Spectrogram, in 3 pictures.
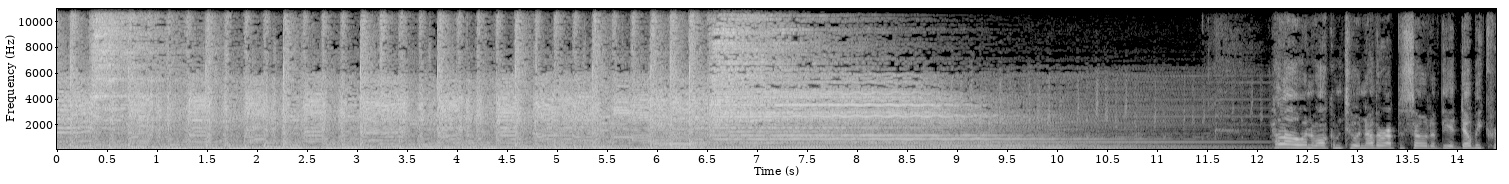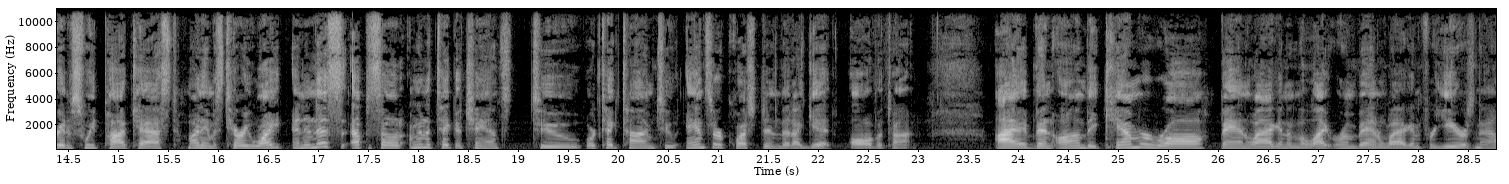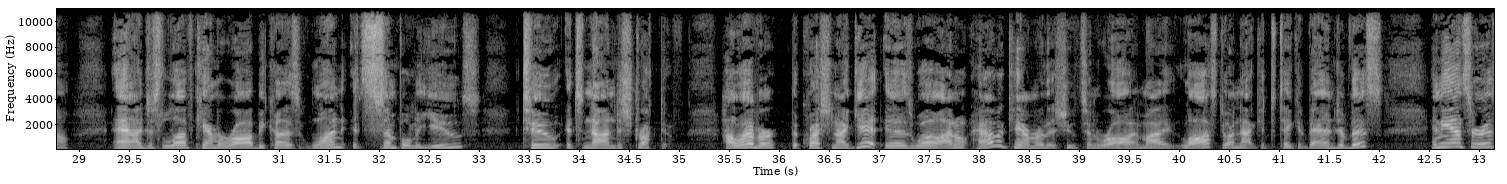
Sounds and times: Speech: 12.2s - 23.0s, 23.8s - 43.1s.

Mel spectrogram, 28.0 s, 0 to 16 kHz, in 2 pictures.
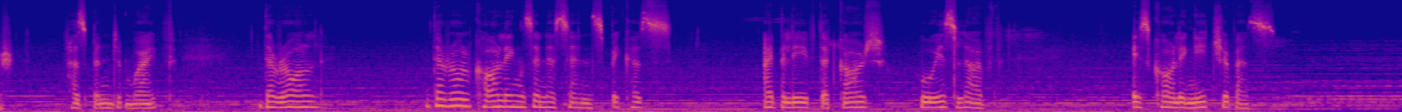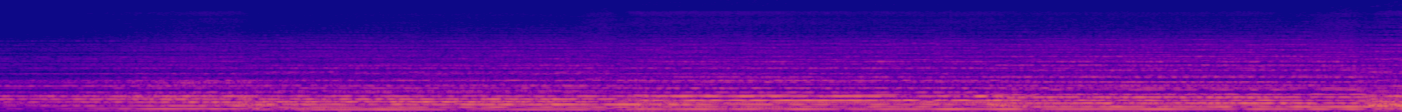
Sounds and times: New-age music: 0.0s - 28.0s
Female speech, woman speaking: 0.7s - 1.8s, 2.6s - 3.3s, 4.3s - 6.7s, 7.6s - 10.0s, 11.3s - 12.8s.

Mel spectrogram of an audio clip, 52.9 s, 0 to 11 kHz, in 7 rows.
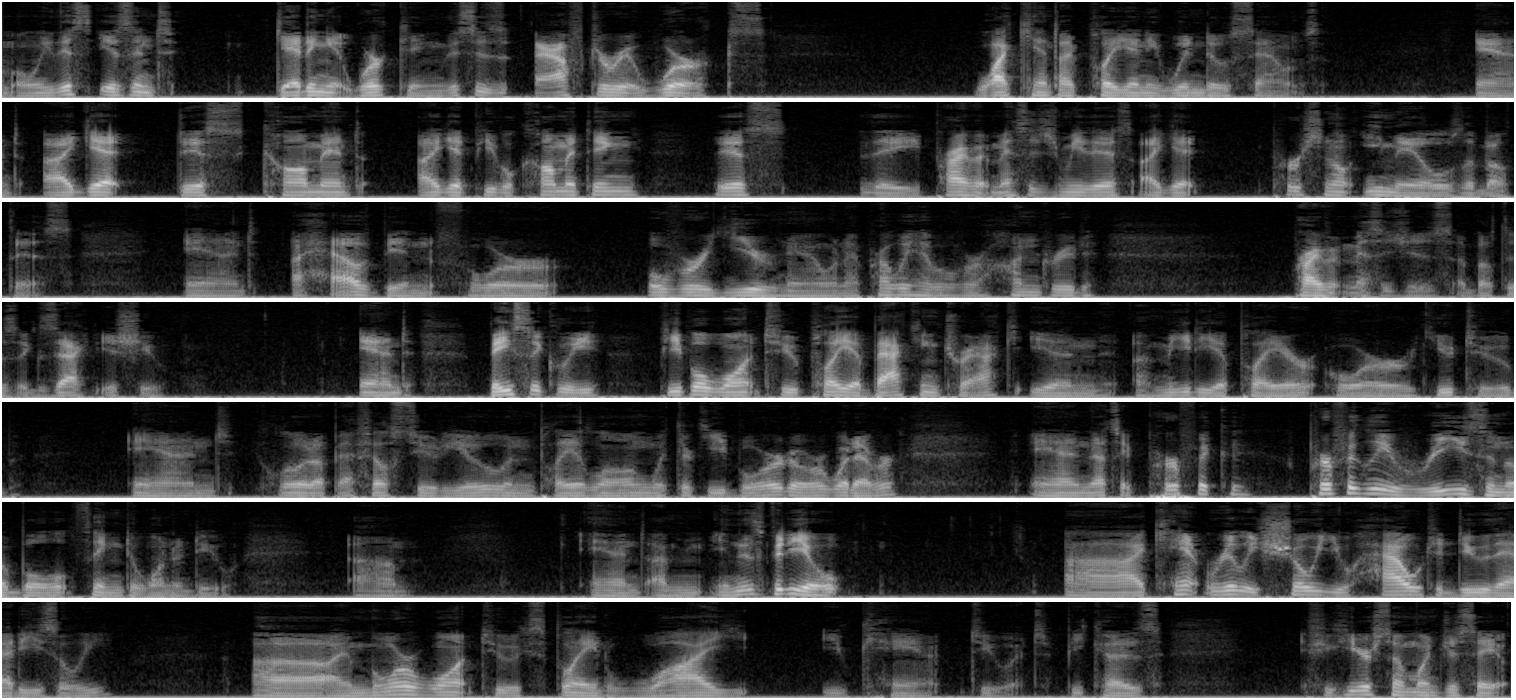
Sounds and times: Speech: 0.0s - 3.9s, 4.9s - 6.6s, 7.4s - 20.7s, 21.6s - 23.6s, 24.4s - 34.8s, 35.4s - 39.0s, 39.6s - 39.9s, 40.7s - 42.0s, 43.1s - 46.0s, 46.6s - 51.2s, 51.9s - 52.9s.

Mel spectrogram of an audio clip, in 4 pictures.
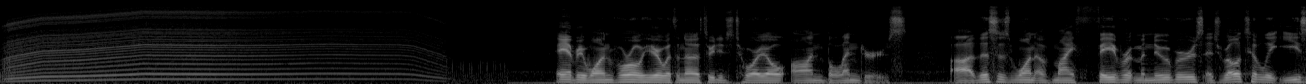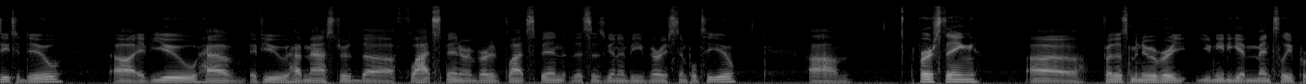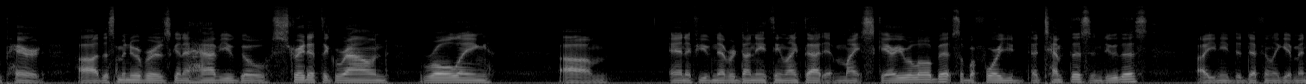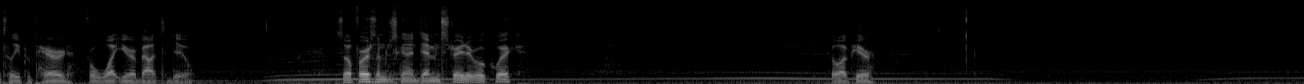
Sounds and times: Speech: 5.6s - 20.5s, 21.1s - 31.1s, 31.7s - 32.2s, 32.8s - 41.2s, 42.6s - 44.4s, 47.4s - 48.0s.

